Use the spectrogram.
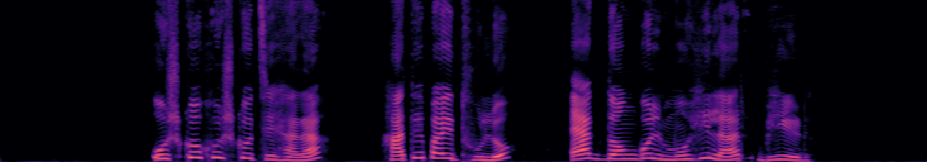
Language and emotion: Bengali, neutral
